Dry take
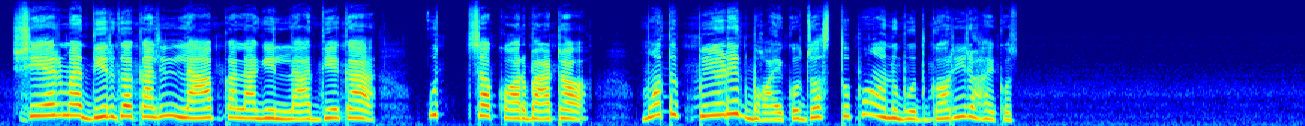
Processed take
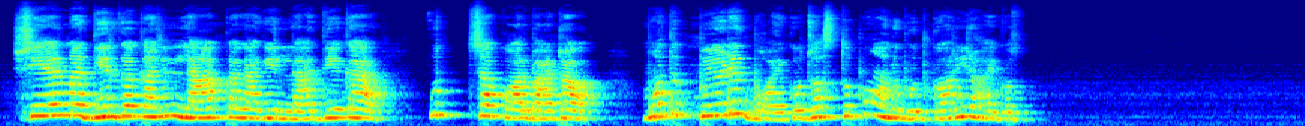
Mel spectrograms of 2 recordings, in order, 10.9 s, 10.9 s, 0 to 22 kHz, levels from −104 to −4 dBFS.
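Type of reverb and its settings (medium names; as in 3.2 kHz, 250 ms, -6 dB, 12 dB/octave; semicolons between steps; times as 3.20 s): FDN reverb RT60 0.43 s, low-frequency decay 1.05×, high-frequency decay 0.6×, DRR -9.5 dB; trim -10.5 dB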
